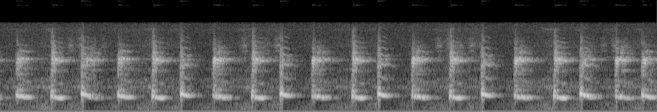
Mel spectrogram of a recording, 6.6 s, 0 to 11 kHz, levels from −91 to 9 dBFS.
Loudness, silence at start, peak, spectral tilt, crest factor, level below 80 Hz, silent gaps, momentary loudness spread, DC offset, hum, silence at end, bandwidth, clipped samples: -18 LUFS; 0 s; -4 dBFS; -6 dB/octave; 14 dB; -56 dBFS; none; 3 LU; 0.9%; none; 0 s; 5.6 kHz; under 0.1%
